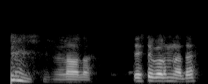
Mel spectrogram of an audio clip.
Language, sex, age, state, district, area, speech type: Nepali, male, 30-45, West Bengal, Jalpaiguri, rural, conversation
